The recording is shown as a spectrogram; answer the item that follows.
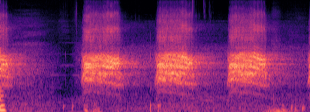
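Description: Crows give three loud, harsh, drawn-out caws at an even pace, with a fourth just starting at the end, over quiet background noise.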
